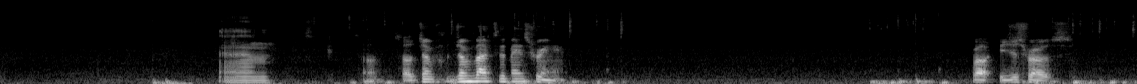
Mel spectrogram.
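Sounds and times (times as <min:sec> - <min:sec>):
speech: 0:02.2 - 0:02.8, 0:03.6 - 0:05.8, 0:10.1 - 0:10.9
computer keyboard typing: 0:03.1 - 0:06.4, 0:08.7 - 0:09.6, 0:10.3 - 0:11.3.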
